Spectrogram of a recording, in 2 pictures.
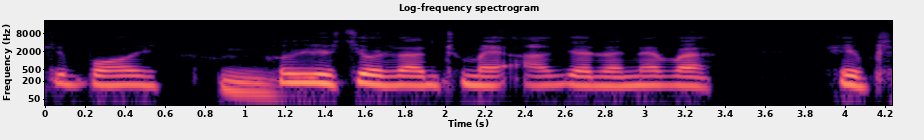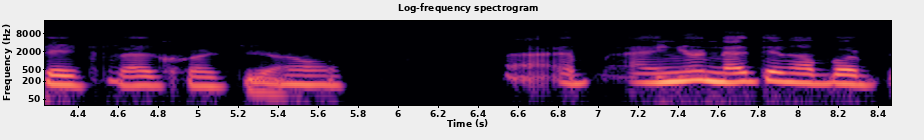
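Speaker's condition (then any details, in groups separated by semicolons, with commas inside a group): Cerebral palsy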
